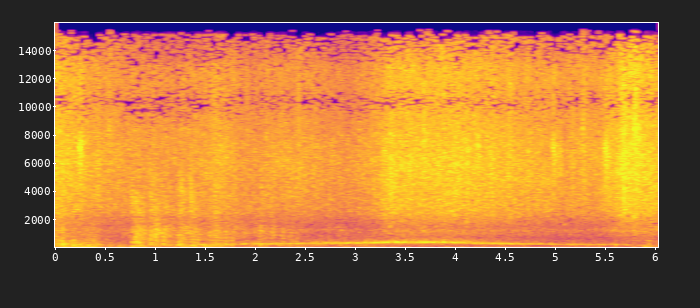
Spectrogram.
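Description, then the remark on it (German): A thunderstorm rumbles with a long, rolling peal of thunder over steady, hissing rain, loud throughout with no voices. “Und dann kam der Sturm.”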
